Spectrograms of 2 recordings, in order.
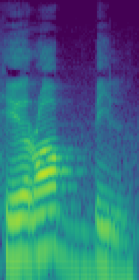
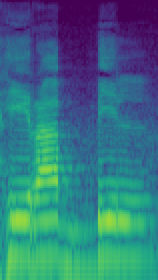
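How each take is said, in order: First: The r sound is heavy and thick. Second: The r sound is light and thin. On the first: The speaker calls it right. "ra ra dia jadi tebal" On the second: The speaker calls it wrong. "kita tak baca hirabil"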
